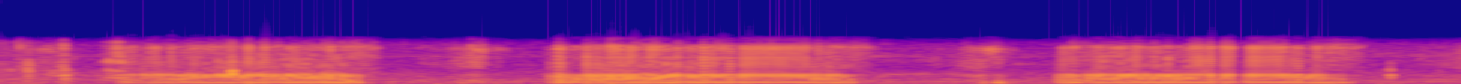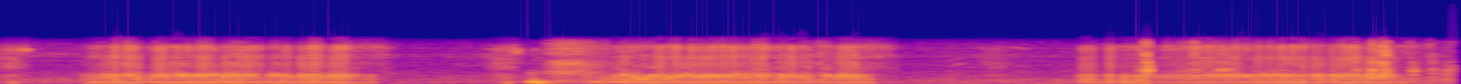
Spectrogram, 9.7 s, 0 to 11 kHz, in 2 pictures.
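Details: Steady, rough, rattling snores repeating about 36 times a minute; ongoing snoring.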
